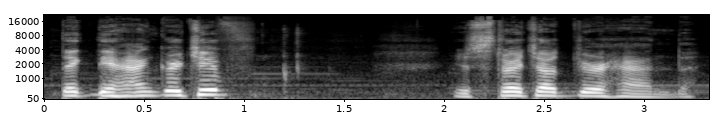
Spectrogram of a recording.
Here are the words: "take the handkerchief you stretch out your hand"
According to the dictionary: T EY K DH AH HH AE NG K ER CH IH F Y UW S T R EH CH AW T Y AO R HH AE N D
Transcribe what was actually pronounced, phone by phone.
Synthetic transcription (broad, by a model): T EY K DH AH HH AE NG K ER CH IH F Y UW S T R EH CH AW T Y AO R HH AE N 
